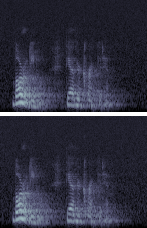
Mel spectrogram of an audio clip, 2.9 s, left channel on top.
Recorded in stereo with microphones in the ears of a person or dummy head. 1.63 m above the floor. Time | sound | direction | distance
0.2 | a woman speaking | 5° left (ahead or behind) | 2.5 m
